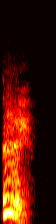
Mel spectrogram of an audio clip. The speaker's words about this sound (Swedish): Fan vad jag harklade mig idag så.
